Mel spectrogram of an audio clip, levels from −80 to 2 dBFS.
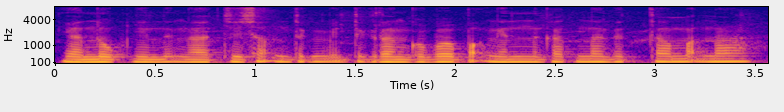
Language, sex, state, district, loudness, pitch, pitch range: Garo, male, Meghalaya, South Garo Hills, -17 LUFS, 135 Hz, 130-140 Hz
